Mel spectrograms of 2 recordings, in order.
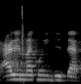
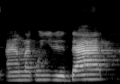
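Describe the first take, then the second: First: It is said in a calm, nice tone. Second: It is said in a harsh, confrontational tone. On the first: The speaker wants to work things out. The speaker calls it right. "Say it nicely" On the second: The speaker is confronting the other person. The speaker calls it wrong. "don't say it like how I said it"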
